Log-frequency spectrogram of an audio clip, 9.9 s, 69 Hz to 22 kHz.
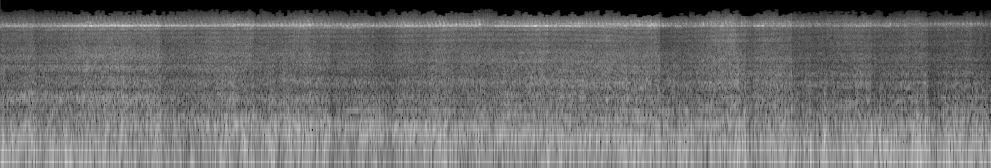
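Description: AgustaWestland AW139 twin-turbine helicopter taking off and climbing away: steady, loud rotor and turbine noise with a thin high whine running over it.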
